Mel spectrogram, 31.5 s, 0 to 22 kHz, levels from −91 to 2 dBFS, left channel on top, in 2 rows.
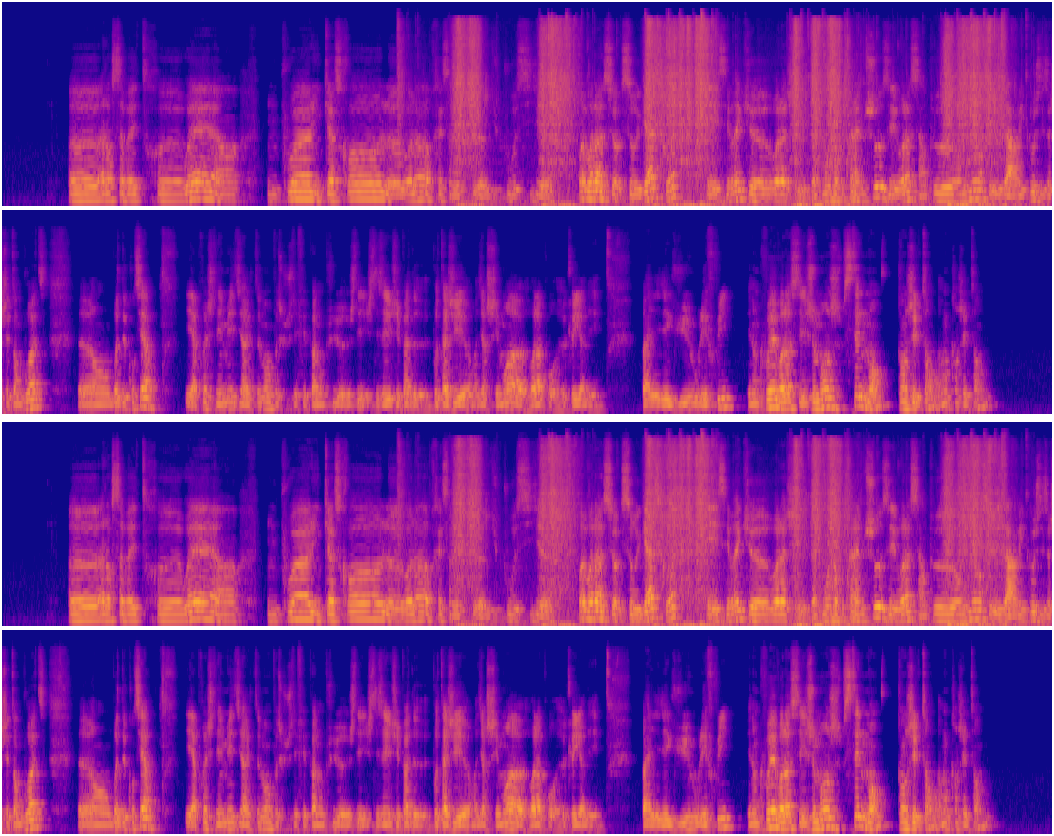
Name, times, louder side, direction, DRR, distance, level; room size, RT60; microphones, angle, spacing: voice 1, 1.0-8.2 8.6-26.6 26.9-30.5, right 2 dB, 25° right, -1 dB, 1.0 m, -27 dB
sound 1, 5.9-15.9, left 1 dB, 10° left, 1.3 m, -33 dB
4.2 x 3.1 x 2.8 m, 0.31 s
head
